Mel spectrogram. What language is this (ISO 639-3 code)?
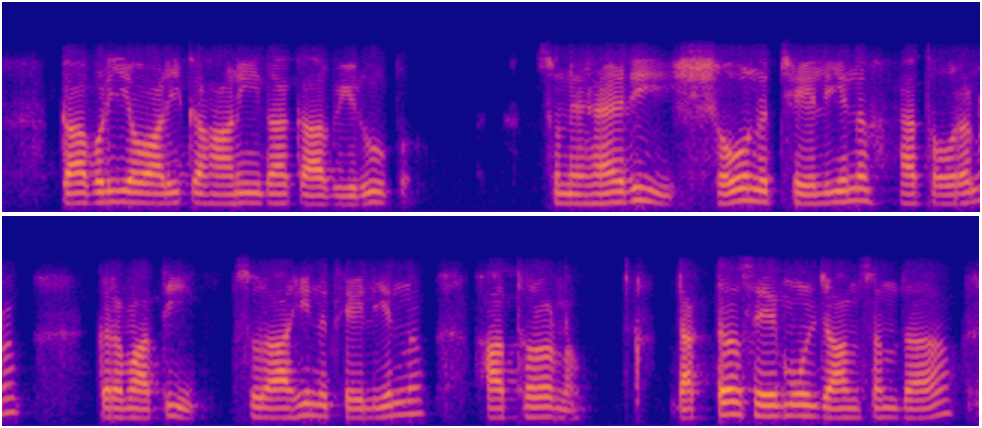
pan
